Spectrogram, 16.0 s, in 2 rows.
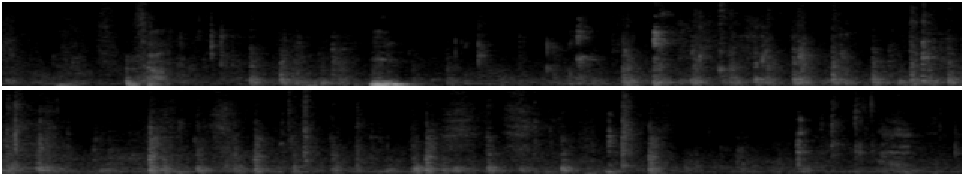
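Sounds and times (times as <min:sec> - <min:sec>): person chewing and lip-smacking: 0:03.7 - 0:06.4.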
